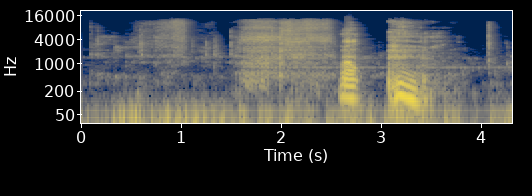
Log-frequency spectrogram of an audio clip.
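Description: A man's heavy breaths, two long exhales, followed by two short coughs near the end.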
